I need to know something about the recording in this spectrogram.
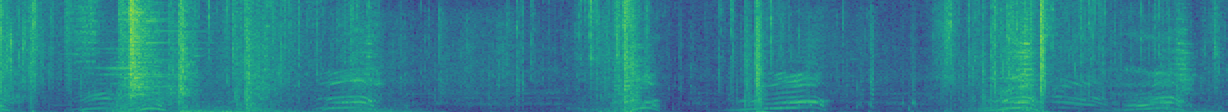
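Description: Blades clash and strike in quick, sharp hits.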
